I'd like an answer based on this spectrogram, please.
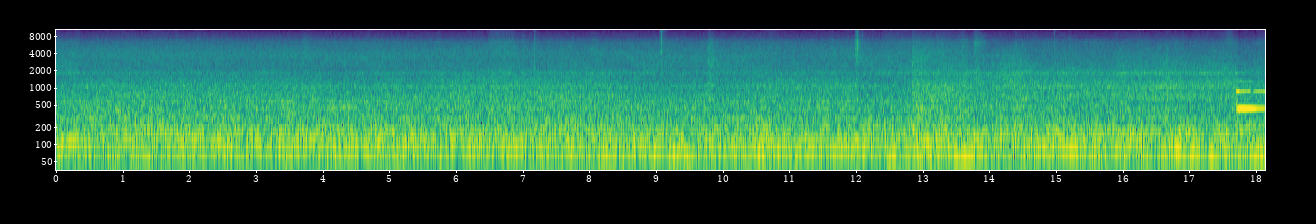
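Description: CTrain light-rail car running, heard from inside the car as a steady low rumble. Near the end an on-board two-note chime sounds, falling in pitch.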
